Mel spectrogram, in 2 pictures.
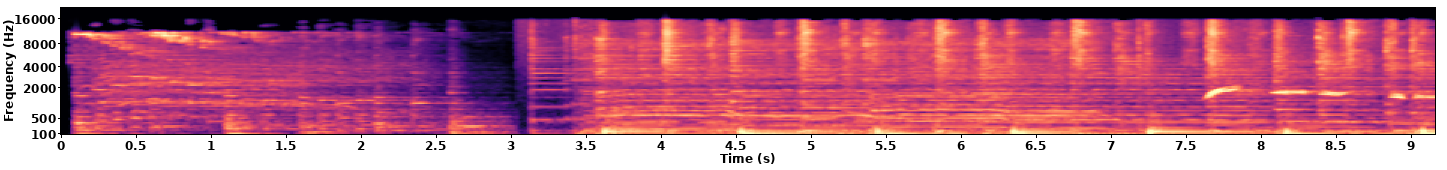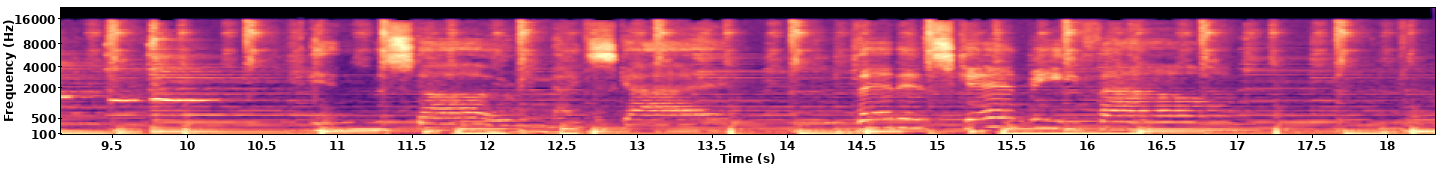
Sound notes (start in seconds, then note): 0.4 kids cheering; 3.7 soft music; 7.5 whistling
